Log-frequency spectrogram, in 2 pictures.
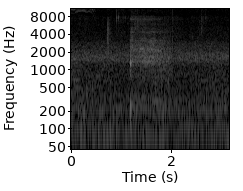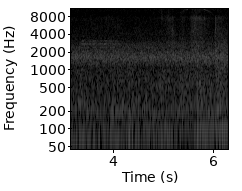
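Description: Quiet room tone: a low steady hum and faint hiss, with a single short click about a second in.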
